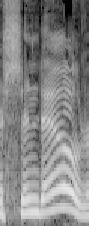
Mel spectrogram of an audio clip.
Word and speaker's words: Sindel: Sindel rhymes with hell.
